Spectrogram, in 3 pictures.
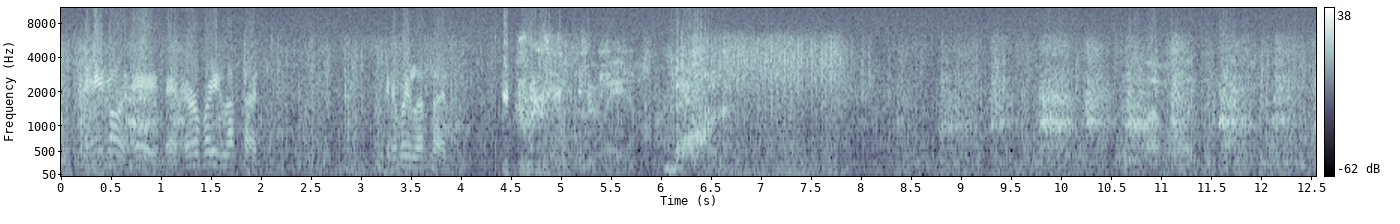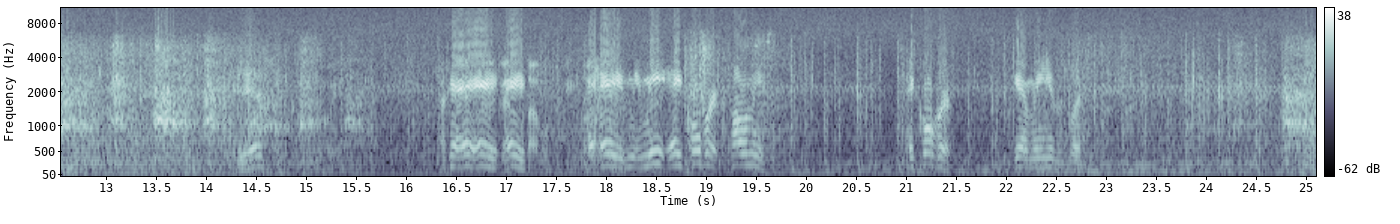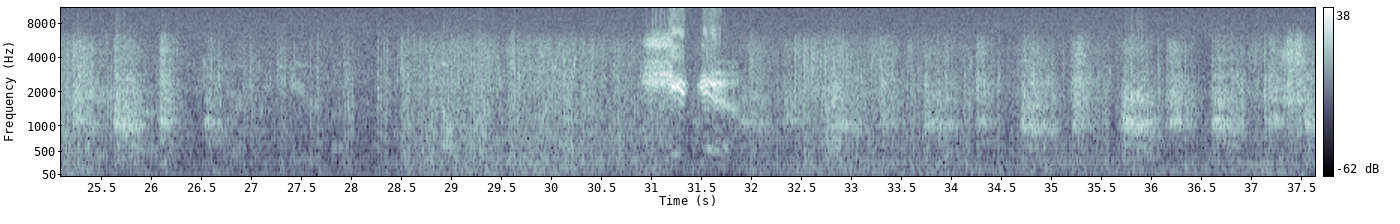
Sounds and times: Speech: 0.2s - 2.0s, 3.3s - 6.7s, 10.6s - 11.4s, 14.3s - 15.4s, 16.4s - 19.7s, 25.4s - 28.0s, 30.9s - 32.0s.

